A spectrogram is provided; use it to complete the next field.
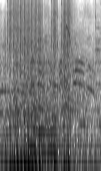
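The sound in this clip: Rifle gunfire in a video game: many sharp shots fire in rapid succession for over a second, then thin out, with voices talking alongside the shooting.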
